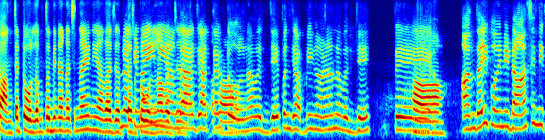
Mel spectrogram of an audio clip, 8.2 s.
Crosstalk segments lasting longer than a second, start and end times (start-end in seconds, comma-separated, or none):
none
